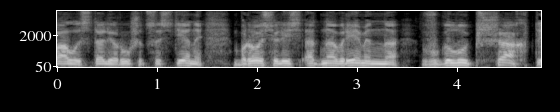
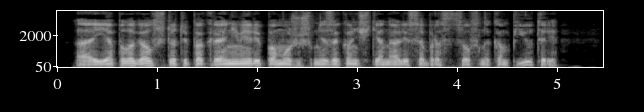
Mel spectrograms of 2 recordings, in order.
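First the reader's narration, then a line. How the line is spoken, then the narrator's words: Gloomy remark. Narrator (Russian): мрачно заметил Пью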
